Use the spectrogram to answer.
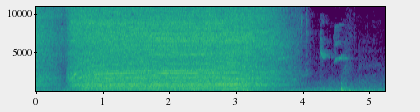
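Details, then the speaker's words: Surgical drill boring pilot holes for wire in a turtle's fractured jaw at a wildlife rehabilitation center: steady high-pitched whirring for about three seconds, then stopping. "And what she's doing is she's creating those pilot holes for the wire to slide through, okay?"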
